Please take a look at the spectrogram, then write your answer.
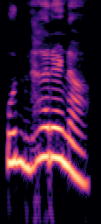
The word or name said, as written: ಉದ್ಧರಣೆ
